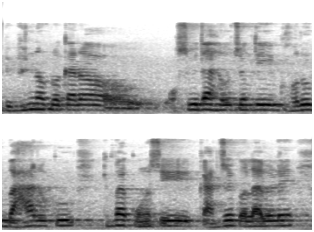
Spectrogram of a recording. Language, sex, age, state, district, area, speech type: Odia, male, 18-30, Odisha, Jajpur, rural, spontaneous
